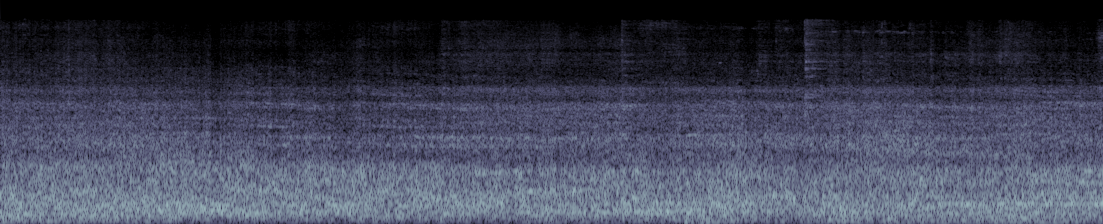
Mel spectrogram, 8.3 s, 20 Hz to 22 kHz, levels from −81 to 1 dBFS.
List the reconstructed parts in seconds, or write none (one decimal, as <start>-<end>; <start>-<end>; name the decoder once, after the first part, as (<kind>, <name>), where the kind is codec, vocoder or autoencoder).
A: 0.6-1.5 (vocoder, BigVGAN v2)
